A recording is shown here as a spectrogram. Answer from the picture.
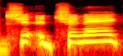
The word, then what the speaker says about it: Chennai: Chennai. – Are you sure that's how it's pronounced? – That's how it's pronounced.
